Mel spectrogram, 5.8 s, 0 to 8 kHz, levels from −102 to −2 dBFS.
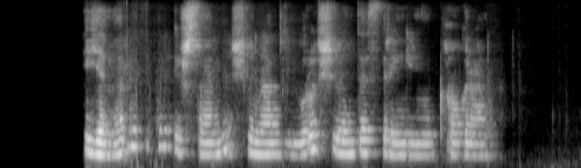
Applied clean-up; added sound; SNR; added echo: neural mask model DeepFilterNet 3.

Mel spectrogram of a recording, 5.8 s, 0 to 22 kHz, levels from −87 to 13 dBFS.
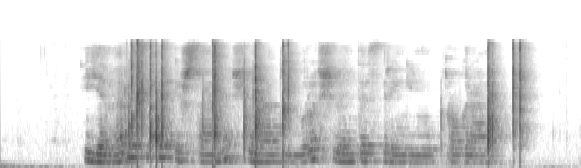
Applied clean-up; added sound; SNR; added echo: none; Crushing; -4 dB; reverberation time 0.6 s.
